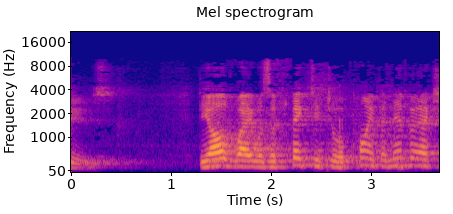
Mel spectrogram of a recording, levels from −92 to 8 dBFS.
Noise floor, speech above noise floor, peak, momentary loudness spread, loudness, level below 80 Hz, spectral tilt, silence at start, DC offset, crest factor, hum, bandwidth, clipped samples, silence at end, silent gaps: -58 dBFS; 36 dB; -4 dBFS; 20 LU; -22 LUFS; -76 dBFS; -5 dB/octave; 0 s; under 0.1%; 20 dB; none; 10.5 kHz; under 0.1%; 0 s; none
